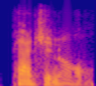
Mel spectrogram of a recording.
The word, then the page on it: paginal: American English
